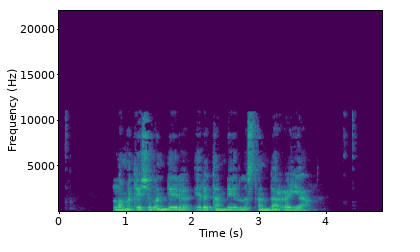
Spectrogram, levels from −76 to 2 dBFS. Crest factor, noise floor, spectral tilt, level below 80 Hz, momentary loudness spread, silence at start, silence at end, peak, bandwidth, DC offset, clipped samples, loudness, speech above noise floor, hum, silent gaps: 18 dB; -70 dBFS; -5 dB/octave; -46 dBFS; 6 LU; 0.8 s; 1.05 s; -4 dBFS; 11.5 kHz; under 0.1%; under 0.1%; -20 LUFS; 51 dB; none; none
